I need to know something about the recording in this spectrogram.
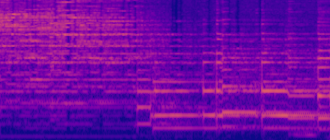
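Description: Bulbul tarang (Indian keyed banjo) playing a melody of plucked, ringing notes over a backing track with a steady low bass. About a second in, a louder melody note comes in and is held.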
